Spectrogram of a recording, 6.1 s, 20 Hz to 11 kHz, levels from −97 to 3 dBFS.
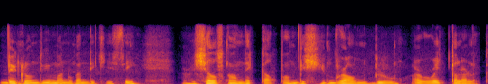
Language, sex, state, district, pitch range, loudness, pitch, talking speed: Nagamese, male, Nagaland, Dimapur, 115-125 Hz, -21 LUFS, 120 Hz, 185 wpm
